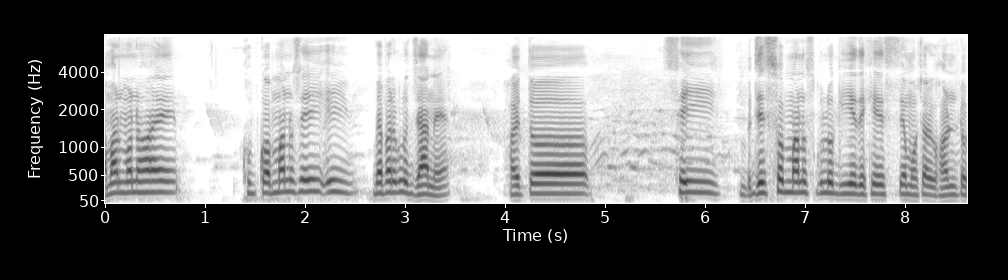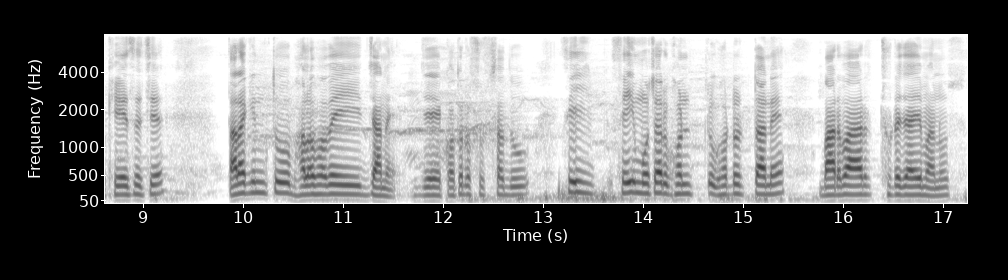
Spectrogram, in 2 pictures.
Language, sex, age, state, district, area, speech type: Bengali, male, 18-30, West Bengal, Uttar Dinajpur, urban, spontaneous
